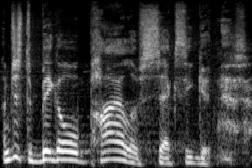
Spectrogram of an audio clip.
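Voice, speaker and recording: An actor playing a vain, flippant movie-star fighter in a video game, smug and joking, over background noise. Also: male voice, on the high side, animated, normal speed, a bit bright. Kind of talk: video game character dialogue.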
